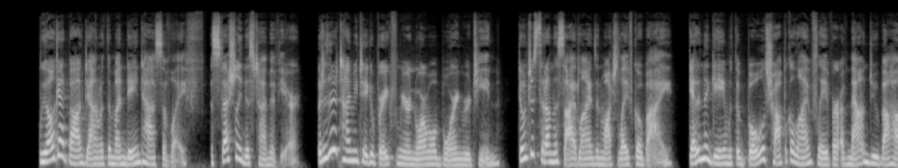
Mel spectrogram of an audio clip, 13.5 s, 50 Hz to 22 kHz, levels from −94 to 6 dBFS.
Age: 20-39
